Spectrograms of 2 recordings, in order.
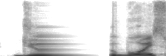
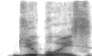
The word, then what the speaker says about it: Dubois: is going up to D Boyce Wyoming and it is pronounced dubo despite the fact that is named after the French Trapper Dubois oh man I love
